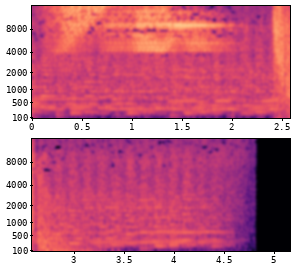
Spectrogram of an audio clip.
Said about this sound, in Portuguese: Põe aí, põe aí, relógio, uma vinhetinha. Relógio não tô ouvindo nada.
